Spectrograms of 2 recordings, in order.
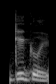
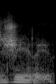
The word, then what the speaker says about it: Gigli: Giggly. Jiggly. It's Gigli, like, rhymes with really.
